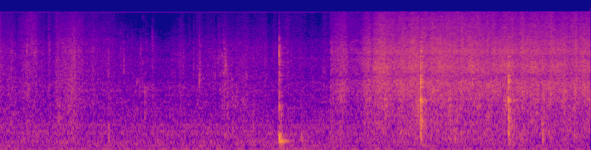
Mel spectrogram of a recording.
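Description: A single sharp click about three seconds in, then a paper towel wet with acetone nail-polish remover being rubbed steadily over the bottom of a dinner plate to scrub off sticker residue.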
